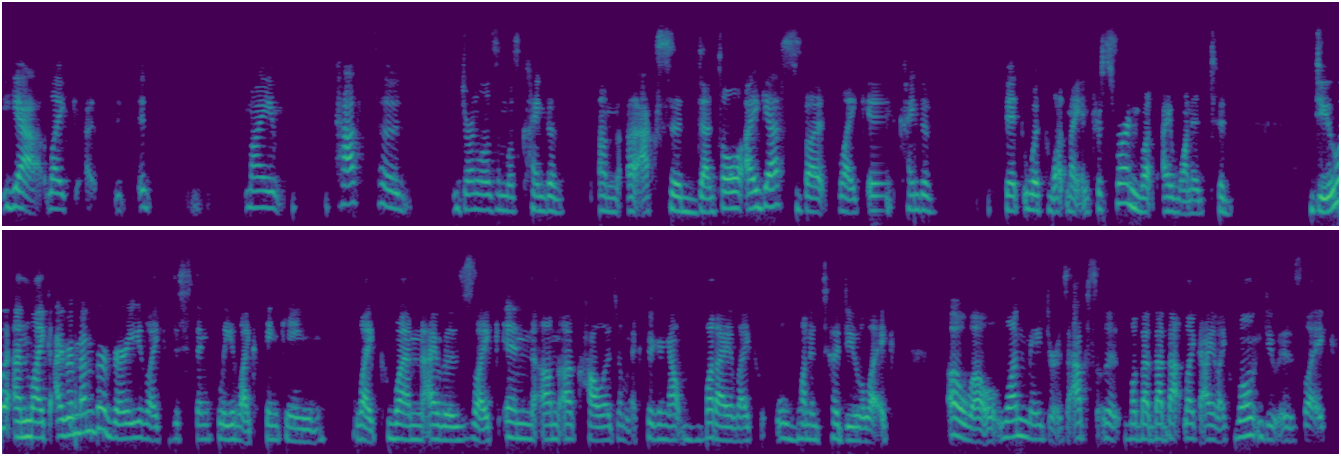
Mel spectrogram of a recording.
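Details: Adult woman who stutters: stuttering.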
